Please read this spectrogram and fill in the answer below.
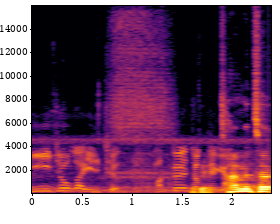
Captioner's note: hiss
